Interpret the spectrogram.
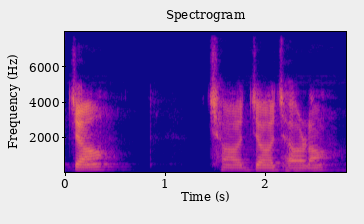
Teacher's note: तालु की बात करें तो च ज झ ड ये हमारे तालु होते हैं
